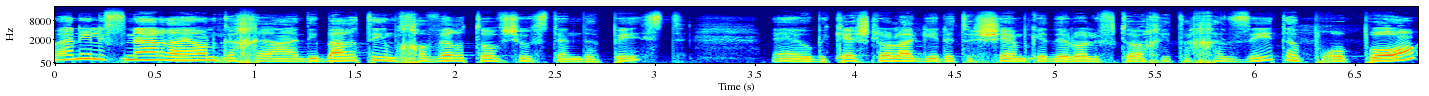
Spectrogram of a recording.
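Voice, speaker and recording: Speaking in an unremarkable speaking voice, a woman with a fairly low pitch and lively intonation moves at a fairly quick pace in a dry, close sound with no echo. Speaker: podcast host. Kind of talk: casual interview chat.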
